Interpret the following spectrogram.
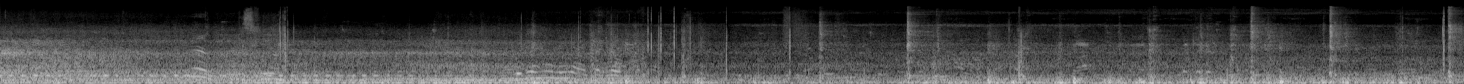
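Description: CNG DEMU train pulling away: the power car's engine hums steadily at first, then fades as the coaches roll past. From about halfway in, the wheels clack sharply and irregularly over the rail joints.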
